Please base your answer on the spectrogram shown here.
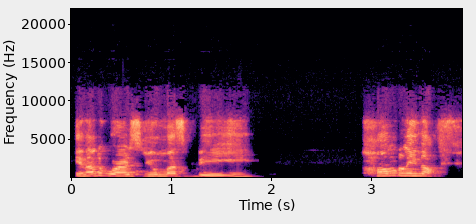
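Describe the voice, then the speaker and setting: A man with a Caribbean English accent speaks in a fairly high voice and repeats his points with emphasis, as if lecturing. The recording sounds dull and lo-fi. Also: very animated, slow pace. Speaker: guest speaker on leadership. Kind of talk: conversational discussion.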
